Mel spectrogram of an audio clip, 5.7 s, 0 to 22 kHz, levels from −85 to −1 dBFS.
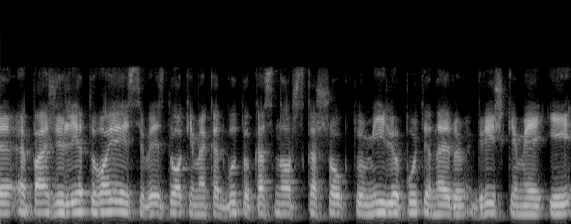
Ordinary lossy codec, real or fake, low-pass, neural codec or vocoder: MP3, 96 kbps; real; 7.2 kHz; none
